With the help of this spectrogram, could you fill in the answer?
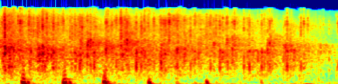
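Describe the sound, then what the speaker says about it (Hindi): Studio audience breaks into strong applause for a guest on a televised talk show. A few louder, distinct claps stand out at the start, then the clapping thins and fades. "तालियां एक बार मैम के लिए जोरदार होनी चाहिए"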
